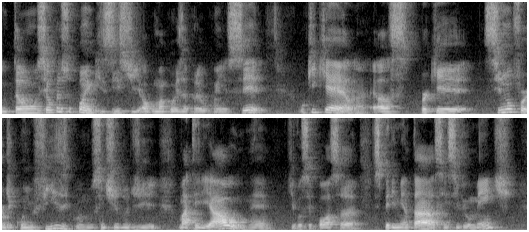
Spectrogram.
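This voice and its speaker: The voice is somewhat breathy, with ordinary pitch variation and big swings in loudness. It moves at a fairly slow pace, with audible room echo. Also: man, medium pitch for a man. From Brazil, São Paulo state (Avaré). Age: 20s. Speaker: psychology student. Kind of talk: podcast interview. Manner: hesitant, many fillers.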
